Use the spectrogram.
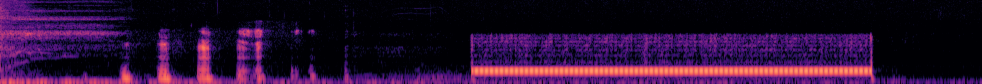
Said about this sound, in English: See if you tell me you hear his phone ring or not. Oh, yeah, I hear it.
